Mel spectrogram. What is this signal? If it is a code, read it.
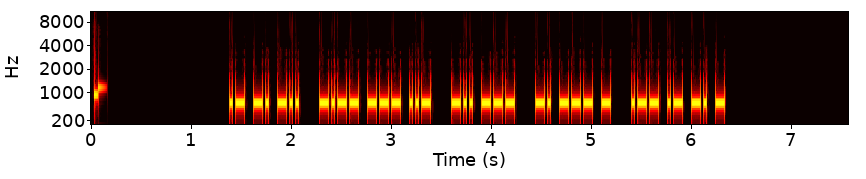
Morse code, heard as a keyed tone, about 40 wpm, 700 Hz. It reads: AND YOU DO NOT WANT
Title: Sets of 5 Words Encore2 40wpm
